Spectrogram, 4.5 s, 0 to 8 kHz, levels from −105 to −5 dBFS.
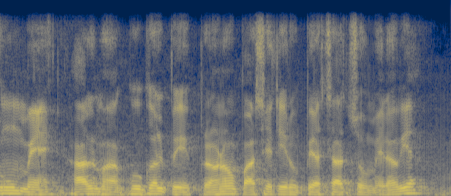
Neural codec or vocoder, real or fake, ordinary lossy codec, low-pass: vocoder, 22.05 kHz, 80 mel bands, WaveNeXt; fake; none; 7.2 kHz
